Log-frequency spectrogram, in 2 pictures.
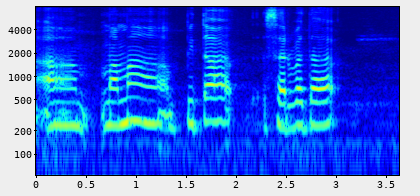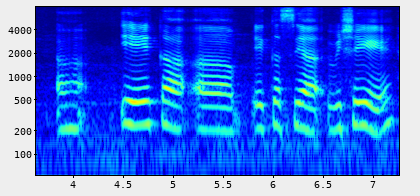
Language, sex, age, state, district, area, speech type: Sanskrit, female, 45-60, Andhra Pradesh, Kurnool, urban, spontaneous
